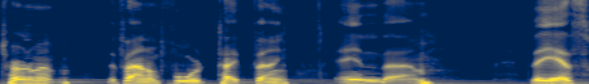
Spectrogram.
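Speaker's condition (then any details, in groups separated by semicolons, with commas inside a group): Parkinson's disease; onset early 50s, first full-body tremor with fall, Requip for years, symptom-free, dose increased; taken off Requip, tremors much worse, trouble walking, recently got cane, uses walker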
